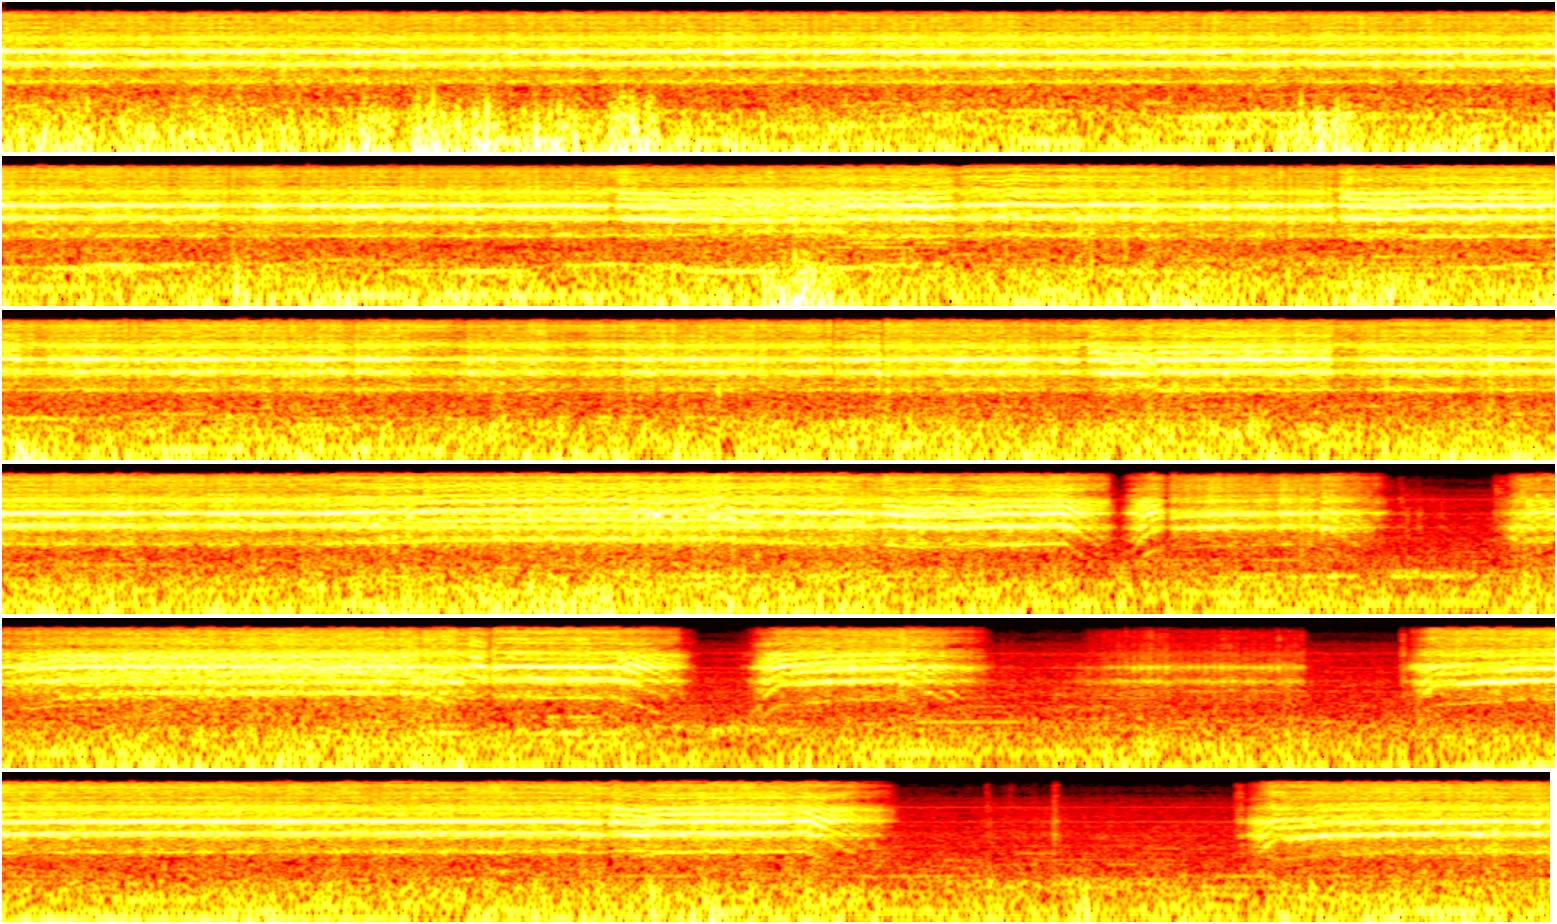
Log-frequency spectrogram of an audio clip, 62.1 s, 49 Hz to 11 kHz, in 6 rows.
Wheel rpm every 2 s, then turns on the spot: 160, 160, 160, 160, 160, 160, 160, 160, 160, 160, 160, 160, 160, 160, 160, 160, 160, 160, 160, 110, 60, 150, 130, 80, 20, 70, 160, 160, 110, 0, 130.
48-50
